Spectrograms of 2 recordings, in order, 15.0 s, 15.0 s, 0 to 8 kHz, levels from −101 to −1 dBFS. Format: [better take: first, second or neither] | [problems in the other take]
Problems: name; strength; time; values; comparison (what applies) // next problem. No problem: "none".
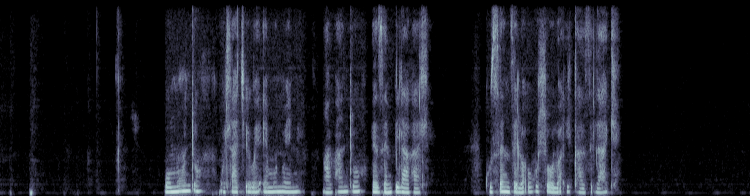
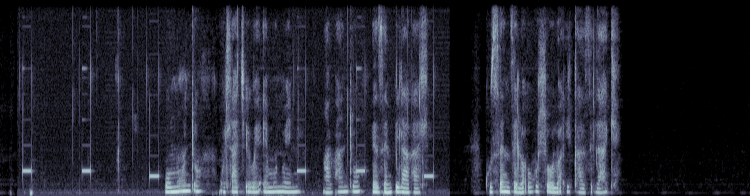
first | background sound (Telephone); 9 dB below the speech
